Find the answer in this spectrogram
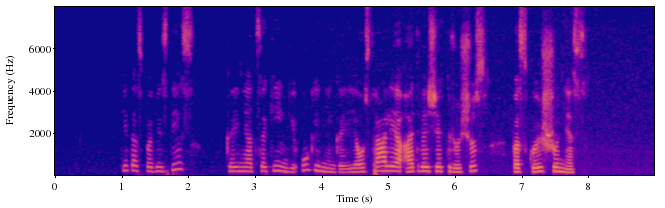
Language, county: Lithuanian, Vilnius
